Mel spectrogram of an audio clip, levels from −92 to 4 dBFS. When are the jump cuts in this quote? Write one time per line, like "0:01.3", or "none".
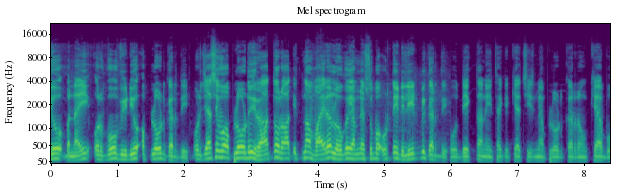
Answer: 0:02.1
0:05.9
